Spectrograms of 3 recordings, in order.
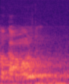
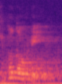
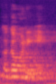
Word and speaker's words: Pagone: We like to pronounce our E's. It's not Pagone, it's Pagoni. This is how we hire people. So Rebelly, Pagoni, and our new counselor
